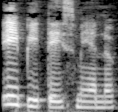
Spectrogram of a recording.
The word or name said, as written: epiteszmernok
